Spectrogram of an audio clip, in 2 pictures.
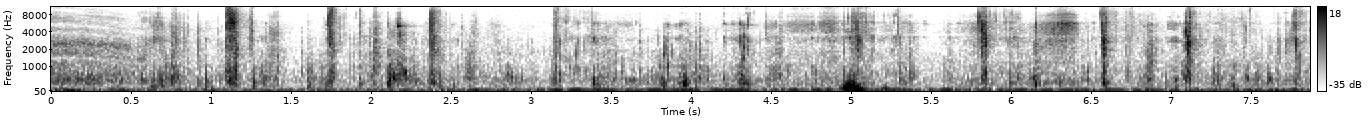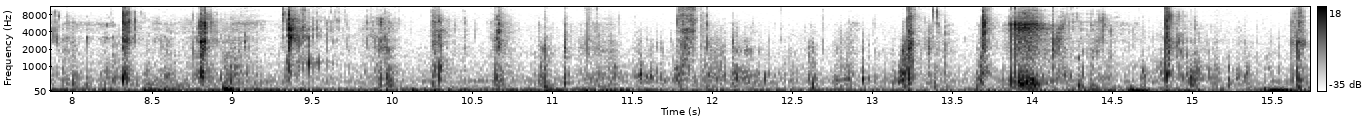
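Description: Close-miked chewing of crispy lechon kawali (deep-fried pork belly): a rapid, continuous crunching and crackling, with the sharpest bites about five, nine and fourteen seconds in, over a steady low hum.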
